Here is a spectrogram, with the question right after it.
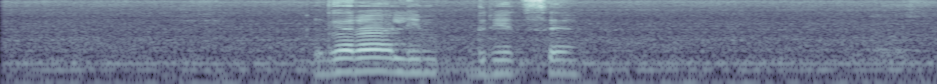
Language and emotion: Russian, neutral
